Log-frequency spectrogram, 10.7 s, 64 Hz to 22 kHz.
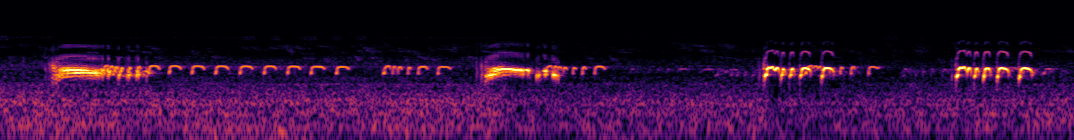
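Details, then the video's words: Local zebra doves of Bangkok-cross type, recorded as lure and tutor material: loud bursts of stacked, rapidly repeated cooing notes at about 0.5 and 5 seconds, followed by fainter trains of quick rolling coos from other doves. "Perkutut lokal gacor - Pintar Mengundang Bunyi semua jenis burung kutut Lokal bangkok crossing"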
